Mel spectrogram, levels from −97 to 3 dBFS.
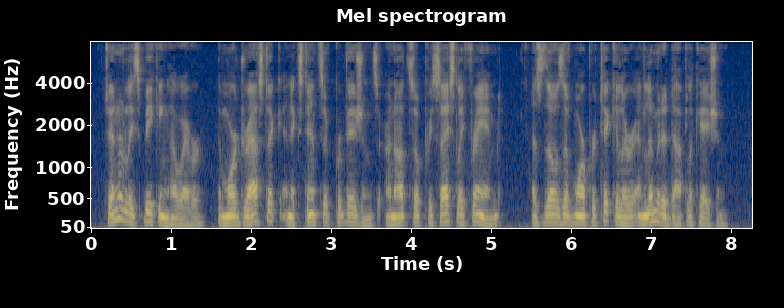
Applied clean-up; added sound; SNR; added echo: none; none; none; none.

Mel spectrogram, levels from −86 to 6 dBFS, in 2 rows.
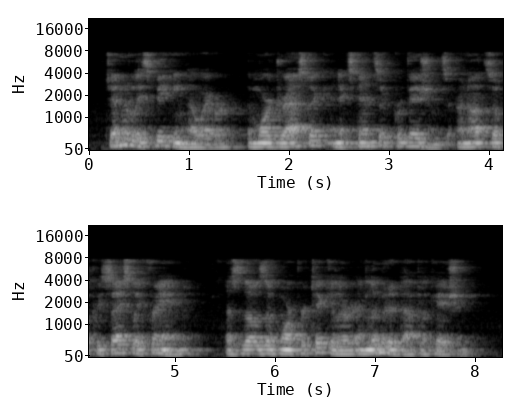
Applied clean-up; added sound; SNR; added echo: none; none; none; reverberation time 0.6 s.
